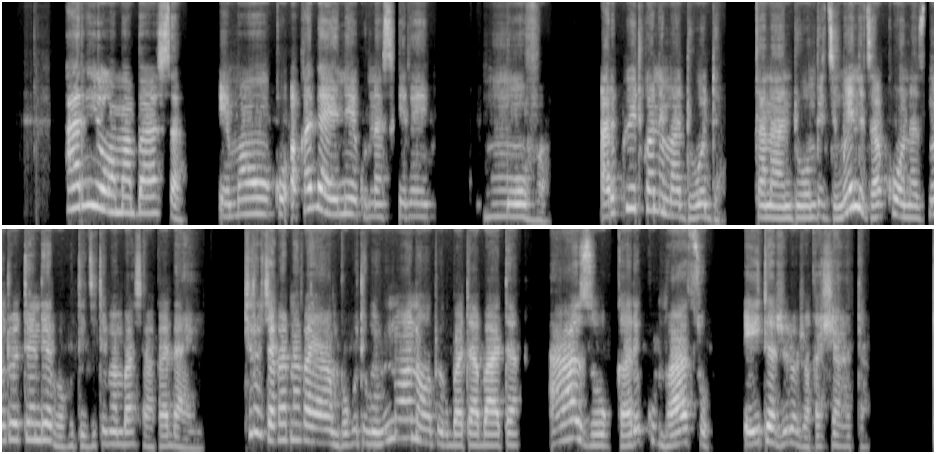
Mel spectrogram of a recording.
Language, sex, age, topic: Ndau, male, 25-35, education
